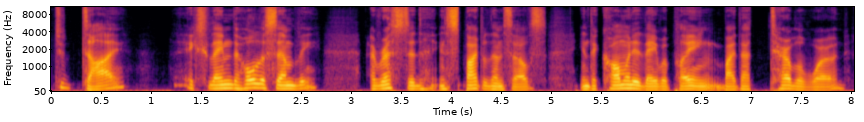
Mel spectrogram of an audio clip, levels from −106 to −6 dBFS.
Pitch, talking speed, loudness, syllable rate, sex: 130 Hz, 155 wpm, -20 LUFS, 5.6 syllables/s, male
